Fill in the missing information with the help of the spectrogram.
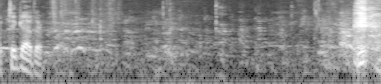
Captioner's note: audience laughing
